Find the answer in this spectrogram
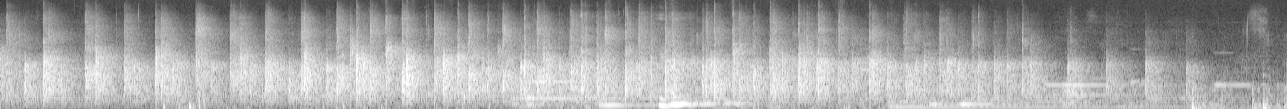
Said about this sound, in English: Why don't you clap your hands together for Jesus and stand to your feet. Stand to your feet.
